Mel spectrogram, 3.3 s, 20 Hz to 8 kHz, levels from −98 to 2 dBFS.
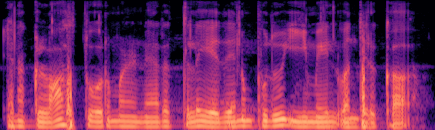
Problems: none marked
